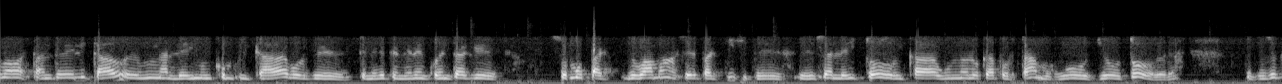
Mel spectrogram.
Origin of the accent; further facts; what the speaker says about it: Paraguay; somos todos los paraguayos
